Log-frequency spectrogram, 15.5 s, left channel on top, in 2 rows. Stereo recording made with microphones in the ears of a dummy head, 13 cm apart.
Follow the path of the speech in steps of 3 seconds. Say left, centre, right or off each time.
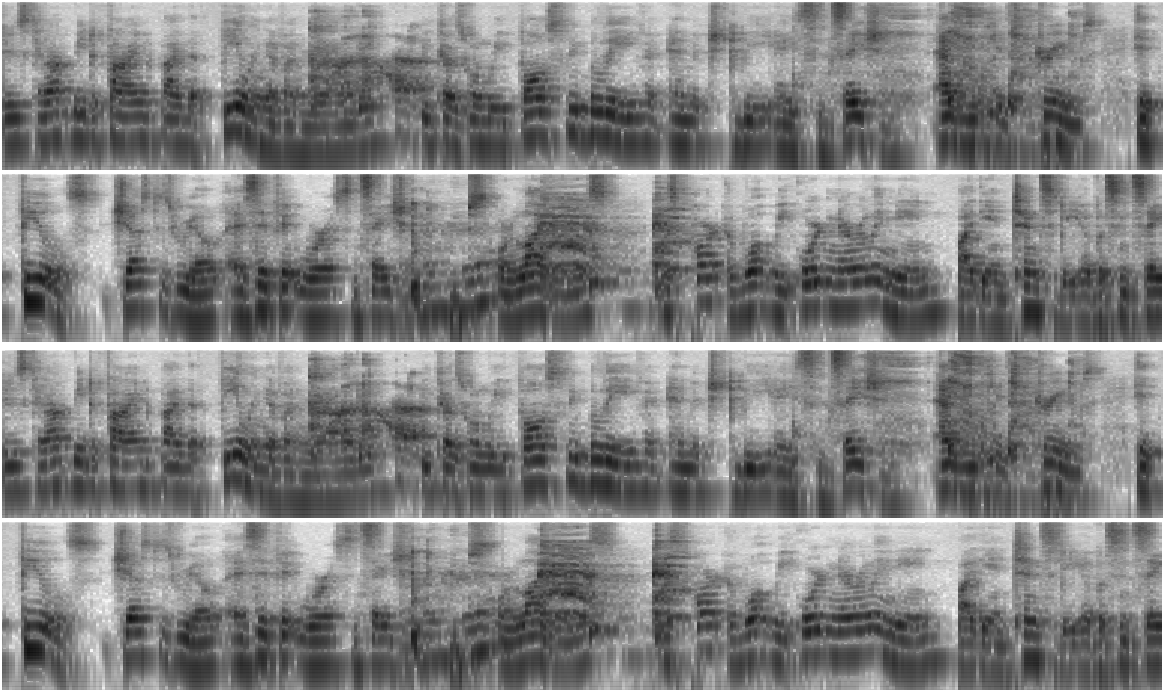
right, right, centre, left, left.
